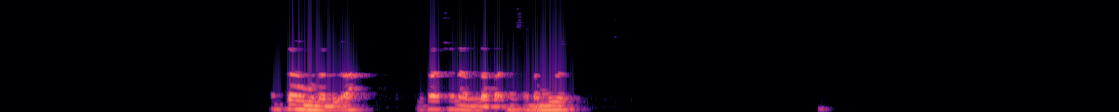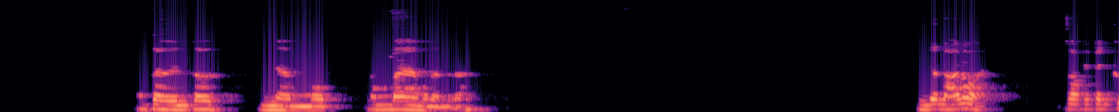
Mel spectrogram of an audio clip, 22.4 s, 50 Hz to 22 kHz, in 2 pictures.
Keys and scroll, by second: 3.0-4.0 typing, 5.3-6.3 typing, 12.9 space, 13.3 space, 14.5-16.2 typing, 20.2 space.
